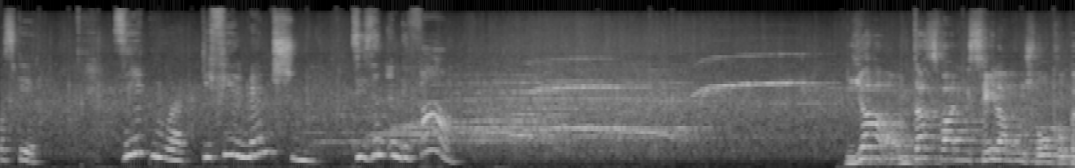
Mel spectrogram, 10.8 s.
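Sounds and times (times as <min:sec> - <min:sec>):
speech: 0:00.0 - 0:00.6, 0:01.2 - 0:04.7, 0:08.4 - 0:10.7
audience applauding: 0:00.0 - 0:10.7
high-pitched whistles or squeals: 0:06.9 - 0:08.3.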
